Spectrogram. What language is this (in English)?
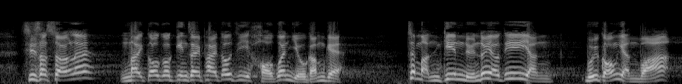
Cantonese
